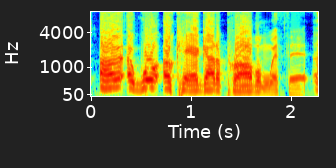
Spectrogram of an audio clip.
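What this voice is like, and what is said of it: Imitates another person's voice. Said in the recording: “it's a good impression of Gabe.”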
